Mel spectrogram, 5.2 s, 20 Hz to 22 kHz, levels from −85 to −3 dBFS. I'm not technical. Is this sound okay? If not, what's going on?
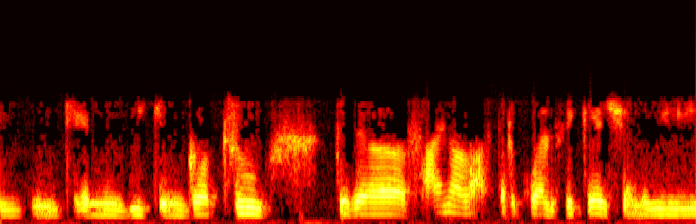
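Yes, it sounds fine.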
